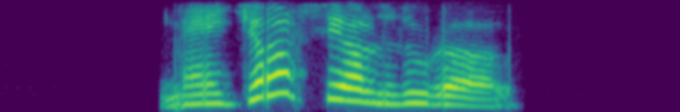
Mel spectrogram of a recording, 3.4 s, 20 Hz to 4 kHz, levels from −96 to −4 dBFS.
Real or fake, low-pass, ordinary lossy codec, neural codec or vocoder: fake; 3.6 kHz; Opus, 24 kbps; codec, 16 kHz, 16 kbps, FunCodec, trained on Chinese and English, 50 frames a second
